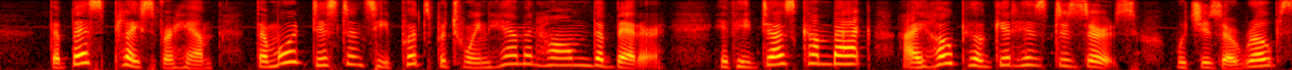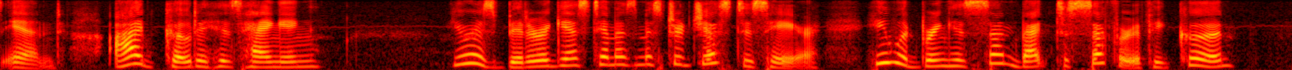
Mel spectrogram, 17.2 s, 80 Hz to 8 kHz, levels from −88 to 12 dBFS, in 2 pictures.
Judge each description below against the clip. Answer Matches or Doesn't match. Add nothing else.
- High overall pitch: Matches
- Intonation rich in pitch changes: Matches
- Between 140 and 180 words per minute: Doesn't match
